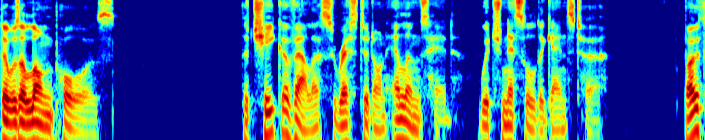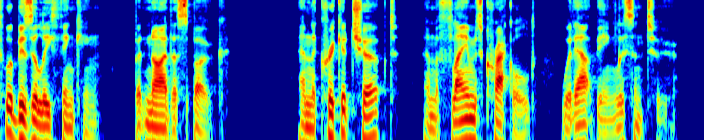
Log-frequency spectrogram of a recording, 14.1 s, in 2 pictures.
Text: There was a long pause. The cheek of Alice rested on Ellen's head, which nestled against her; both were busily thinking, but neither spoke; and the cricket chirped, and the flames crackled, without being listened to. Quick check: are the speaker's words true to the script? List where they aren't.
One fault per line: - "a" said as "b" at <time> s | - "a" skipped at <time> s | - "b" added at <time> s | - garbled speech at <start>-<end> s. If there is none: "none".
none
